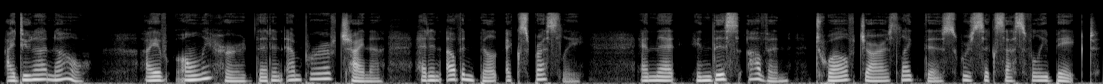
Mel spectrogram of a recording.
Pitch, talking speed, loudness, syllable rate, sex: 185 Hz, 165 wpm, -18 LUFS, 5.0 syllables/s, female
